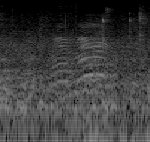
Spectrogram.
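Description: Near-silent open-air field ambience, with a faint distant voice calling out in a couple of short rising-and-falling shouts about a second in.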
